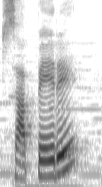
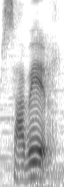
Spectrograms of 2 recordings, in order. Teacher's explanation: en latín las consonantes eran sordas y en el paso al español al estar rodeadas de vocales que son Sonoras pues se han sonorizado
